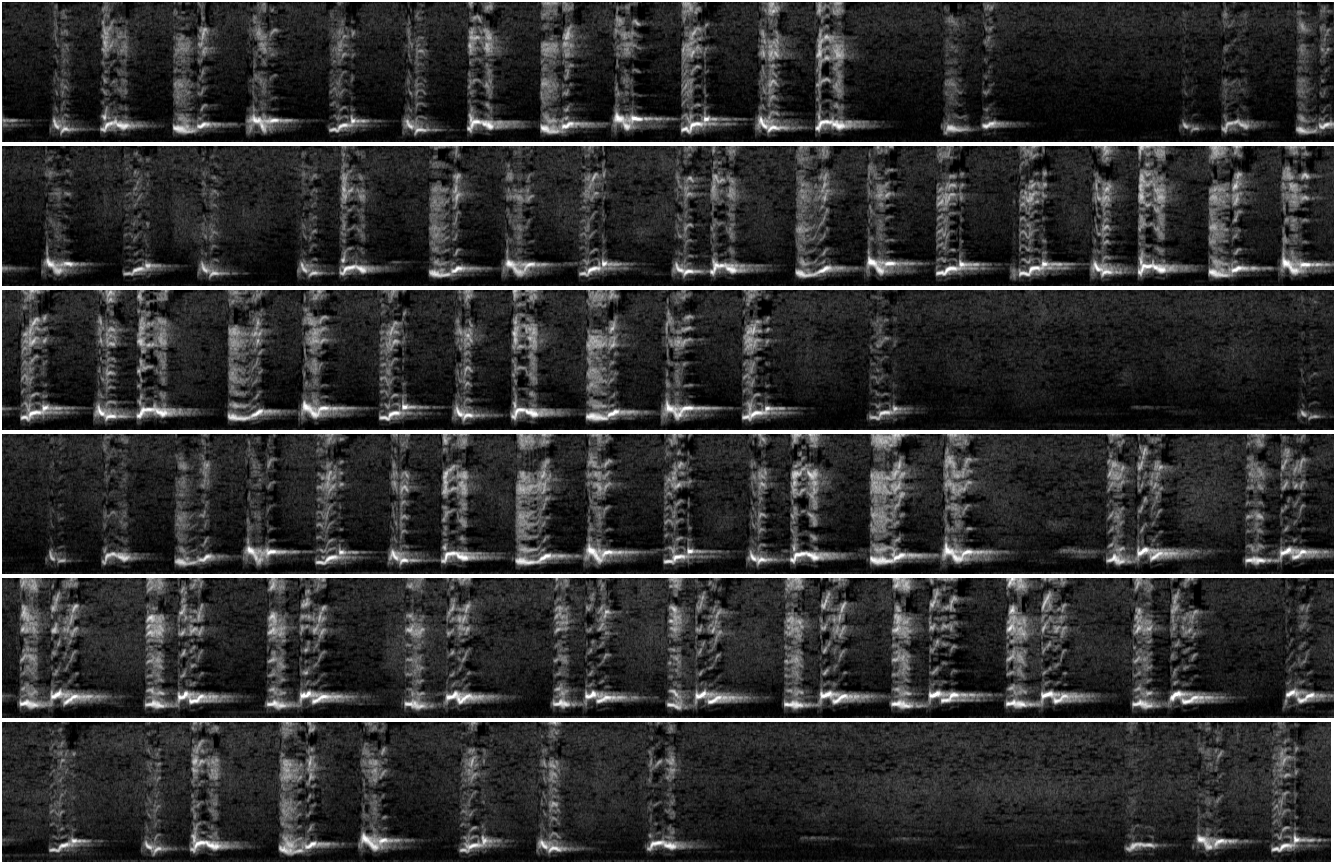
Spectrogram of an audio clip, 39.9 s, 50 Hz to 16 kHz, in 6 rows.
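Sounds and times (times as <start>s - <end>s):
bird chirping song: 0.0s - 5.3s, 5.9s - 39.9s
faint low hum: 0.0s - 39.9s.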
